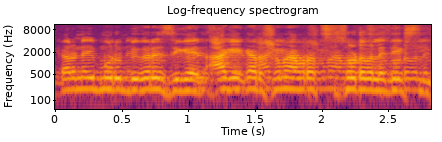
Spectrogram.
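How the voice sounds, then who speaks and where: A man with a very high voice delivers a lively sermon at a gathering, acting out little dialogues and pressing listeners for agreement. At times he slips into sung chanting. A crowd is clearly heard behind him. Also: racing. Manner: jokey, acts out quoted dialogue, breaks into sung chanting; keeps prodding the crowd for agreement. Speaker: preacher. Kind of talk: Bengali waz sermon.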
